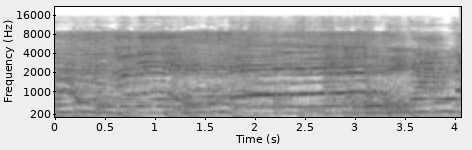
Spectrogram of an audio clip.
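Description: A Dayak song: a woman's voice singing over instrumental backing with a steady bass line, holding one long note through the middle.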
